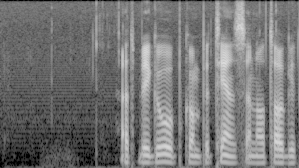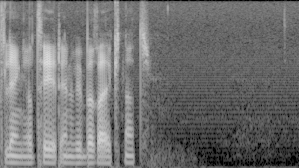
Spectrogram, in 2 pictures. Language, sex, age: Swedish, male, 24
